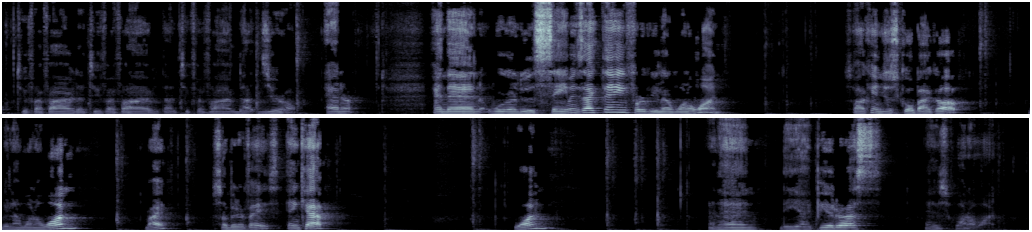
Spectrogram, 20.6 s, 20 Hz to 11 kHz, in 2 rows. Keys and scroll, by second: 0.0-3.0 typing, 5.4 Return, 7.2 Up, 8.8 Down, 9.7 BackSpace, 10.4 1, 11.4 Return, 13.3 Up, 15.0 BackSpace, 15.8 1, 16.3 Return, 17.6 Up, 19.7 Left.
